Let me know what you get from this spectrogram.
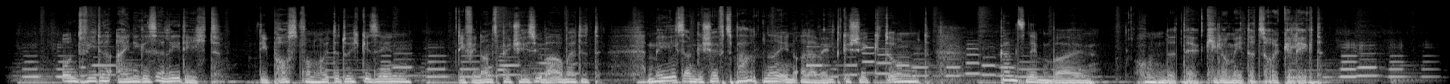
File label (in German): Mann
